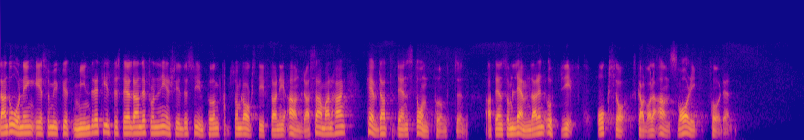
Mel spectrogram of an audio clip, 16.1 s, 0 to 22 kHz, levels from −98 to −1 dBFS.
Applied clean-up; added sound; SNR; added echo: neural mask model Resemble Enhance denoiser.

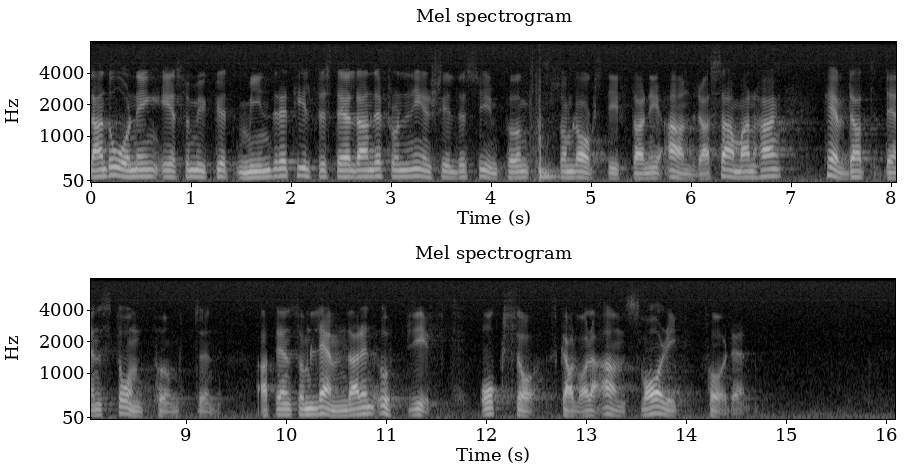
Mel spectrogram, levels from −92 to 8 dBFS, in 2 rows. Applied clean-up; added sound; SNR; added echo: none; Percussion; 10 dB; none.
